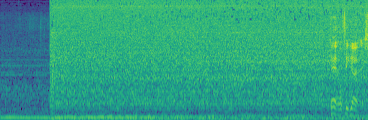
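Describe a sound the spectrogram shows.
Jet engines roar loudly close by.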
